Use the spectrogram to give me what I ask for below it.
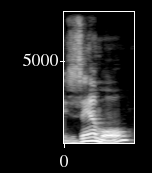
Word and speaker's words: XAML: building user interfaces okay zaml which rhymes with camel stands for XML application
